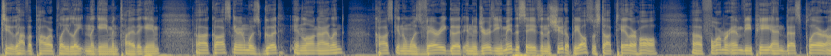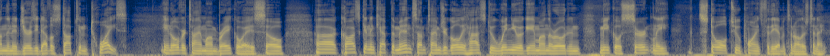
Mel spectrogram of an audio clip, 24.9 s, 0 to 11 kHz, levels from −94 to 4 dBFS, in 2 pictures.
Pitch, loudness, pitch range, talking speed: 120 Hz, -21 LUFS, 110-130 Hz, 210 wpm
